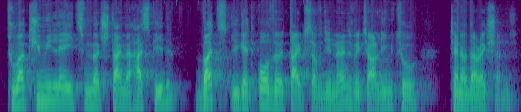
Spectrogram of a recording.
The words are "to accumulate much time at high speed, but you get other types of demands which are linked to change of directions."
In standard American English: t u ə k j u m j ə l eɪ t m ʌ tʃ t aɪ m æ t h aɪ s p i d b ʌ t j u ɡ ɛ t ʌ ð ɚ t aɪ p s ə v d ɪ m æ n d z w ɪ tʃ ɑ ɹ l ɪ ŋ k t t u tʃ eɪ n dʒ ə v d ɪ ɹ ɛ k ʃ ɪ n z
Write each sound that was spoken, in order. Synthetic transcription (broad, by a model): t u ə k j u m j ə l eɪ t m ʌ tʃ t aɪ m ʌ h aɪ s p i d b ʌ t j u ɡ ɛ t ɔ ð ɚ t aɪ p s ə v d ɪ m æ n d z w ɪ tʃ ɑ ɹ l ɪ ŋ k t t u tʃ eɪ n ə d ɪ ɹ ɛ k ʃ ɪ n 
